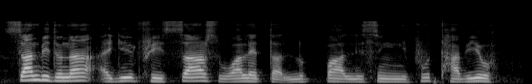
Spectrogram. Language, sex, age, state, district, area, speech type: Manipuri, male, 30-45, Manipur, Kakching, rural, read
